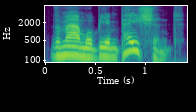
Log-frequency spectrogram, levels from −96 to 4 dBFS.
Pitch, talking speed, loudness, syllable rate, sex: 140 Hz, 210 wpm, -17 LUFS, 5.3 syllables/s, male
